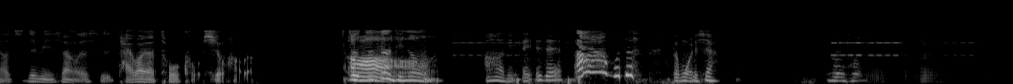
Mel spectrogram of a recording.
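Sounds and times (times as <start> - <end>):
speech: 0.1 - 2.6, 3.4 - 7.3, 8.3 - 9.3
alarm clock ringing: 4.5 - 5.1, 8.4 - 9.9.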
